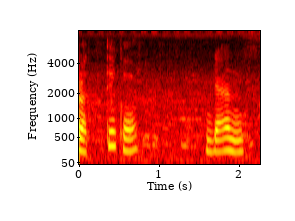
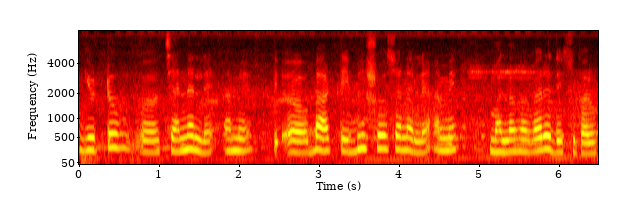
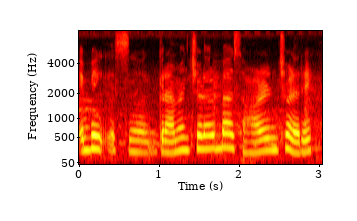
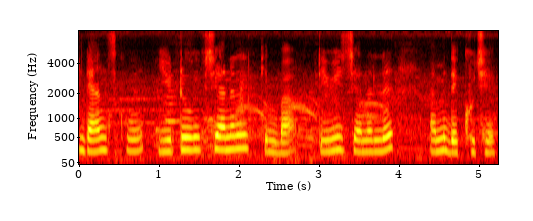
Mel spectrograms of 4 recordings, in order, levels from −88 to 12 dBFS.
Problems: constant background noise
